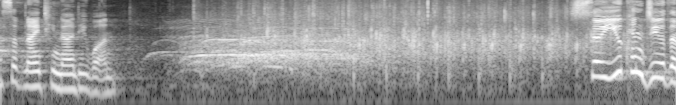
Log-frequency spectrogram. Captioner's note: applause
